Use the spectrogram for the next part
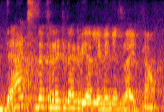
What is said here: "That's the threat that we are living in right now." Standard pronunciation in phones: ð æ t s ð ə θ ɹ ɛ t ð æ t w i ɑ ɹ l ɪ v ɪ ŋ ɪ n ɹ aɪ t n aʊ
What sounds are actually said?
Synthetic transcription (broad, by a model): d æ t s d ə t ɹ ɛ t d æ t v i ɑ ɹ l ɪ v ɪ ŋ ɪ n ɹ aɪ t n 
